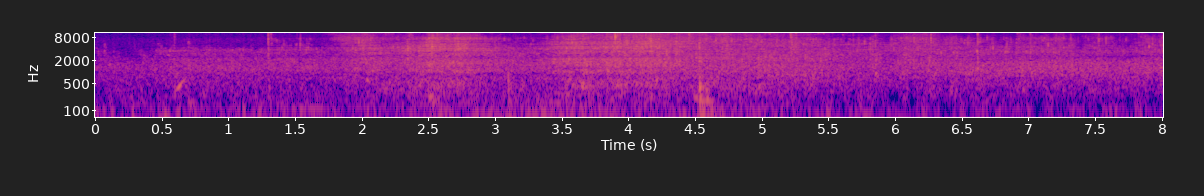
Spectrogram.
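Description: Faint, gentle wash of small sea waves lapping over a stony pebble shore, swelling a little a few seconds in, with a short click about halfway through.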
